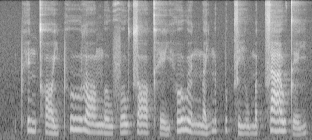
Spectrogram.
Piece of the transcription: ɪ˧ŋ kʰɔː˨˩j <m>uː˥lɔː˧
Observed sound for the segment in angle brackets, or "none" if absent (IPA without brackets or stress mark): pʰ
